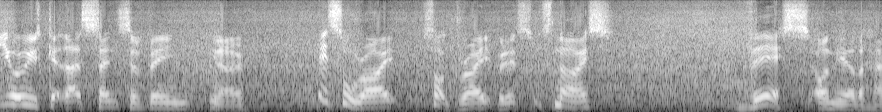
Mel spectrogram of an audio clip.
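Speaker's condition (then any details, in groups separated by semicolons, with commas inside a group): No condition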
